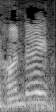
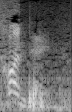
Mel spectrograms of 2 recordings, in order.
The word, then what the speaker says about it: Hyundai: how to pronounce Hyundai the guy who is the vice chairman of Hyundai he told me how to pronounce Hyundai if he runs the company and he says say Hyundai well guess what it's Hyundai done with that topic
